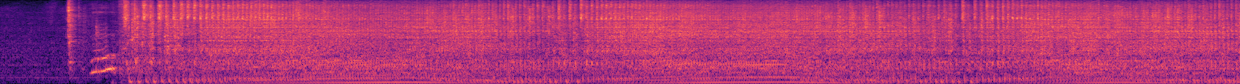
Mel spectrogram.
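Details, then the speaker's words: Small lawn mower engine just reassembled with a homemade big-end bearing shell catches, then revs hunt up and down about every three seconds; owner hears a leak somewhere, cause not confirmed; engine surging after rebuild. "I ain't running hit runs but it ain't it's not right it's all over the place"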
